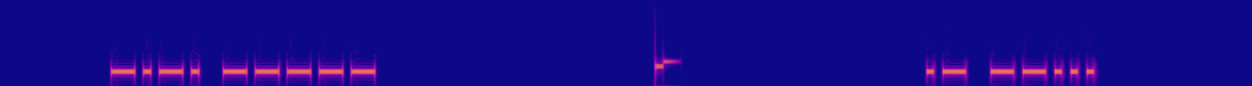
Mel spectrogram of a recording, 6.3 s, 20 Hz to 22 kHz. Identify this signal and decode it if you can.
Morse code, heard as a keyed tone, about 30 wpm, 700 Hz. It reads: C0 A7
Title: Single-Letter Single-Number 30wpm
